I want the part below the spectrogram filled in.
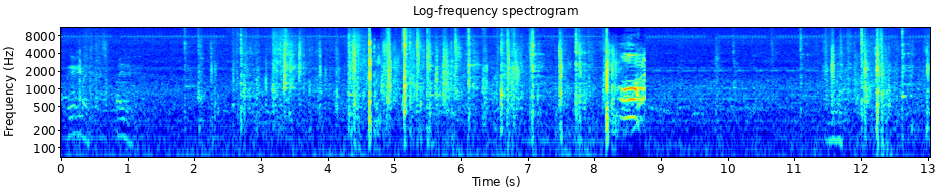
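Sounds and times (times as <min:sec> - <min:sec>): rackets striking shuttlecock: 0:01.8 - 0:08.8, 0:09.8 - 0:13.0
shoes scuffing on hard court: 0:02.1 - 0:08.4.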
